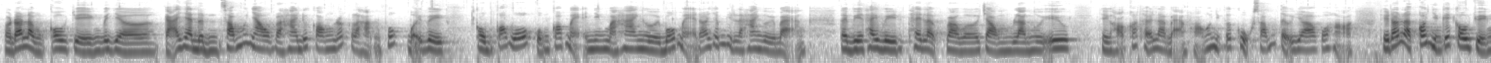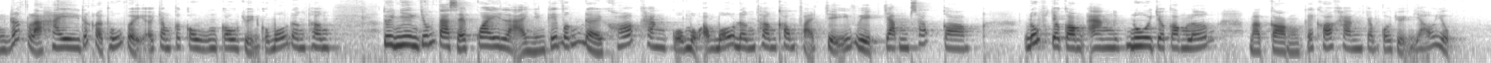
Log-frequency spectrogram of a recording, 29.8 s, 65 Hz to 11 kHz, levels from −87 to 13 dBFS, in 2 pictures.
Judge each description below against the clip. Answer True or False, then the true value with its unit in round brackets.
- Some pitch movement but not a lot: True (3.7 semitones)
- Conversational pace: False (280 wpm)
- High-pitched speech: True (225 Hz)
